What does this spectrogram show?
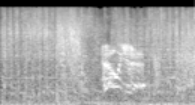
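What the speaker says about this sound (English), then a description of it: "Taking heavy fire! We're taking serious damage!" Heavy gunfire and explosions rage in the PC strategy game Anomaly Warzone Earth, a loud, dense barrage of rapid shots and booms, with game voices shouting over the battle.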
